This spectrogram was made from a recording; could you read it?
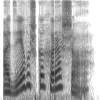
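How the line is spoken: Drawled. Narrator (Russian): протянул он

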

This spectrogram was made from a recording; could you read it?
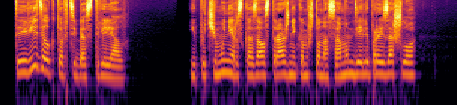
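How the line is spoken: Angry question. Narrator (Russian): Спрашиваю я сердито

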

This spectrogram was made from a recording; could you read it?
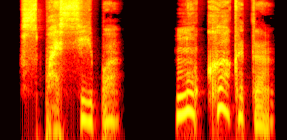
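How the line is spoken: Stunned whispered question. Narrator (Russian): спросила шепотом, потрясенная

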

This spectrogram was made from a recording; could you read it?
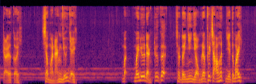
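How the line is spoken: Loud shout. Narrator (Vietnamese): Một trong số họ quát lớn

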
